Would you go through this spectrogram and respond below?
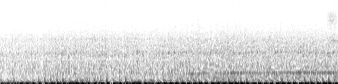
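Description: A motorcycle engine idles during carburettor air adjustment, a loud, even low throb with fast regular pulsing that holds steady throughout, close up and with no talk.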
